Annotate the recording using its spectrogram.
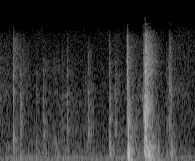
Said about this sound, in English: Now, you go first. I'll close the door after me.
